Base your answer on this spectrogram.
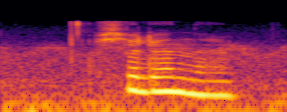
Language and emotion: Russian, sad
